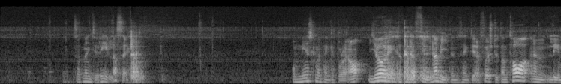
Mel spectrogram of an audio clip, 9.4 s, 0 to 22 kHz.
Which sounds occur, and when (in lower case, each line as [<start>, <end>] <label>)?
[0.01, 9.35] mechanisms
[1.20, 2.39] male speech
[4.81, 6.02] male speech
[6.13, 9.35] male speech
